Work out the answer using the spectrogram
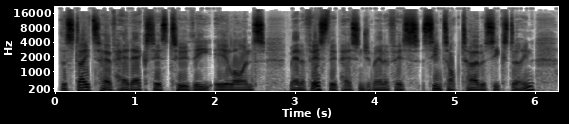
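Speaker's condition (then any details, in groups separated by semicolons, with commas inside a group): No condition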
